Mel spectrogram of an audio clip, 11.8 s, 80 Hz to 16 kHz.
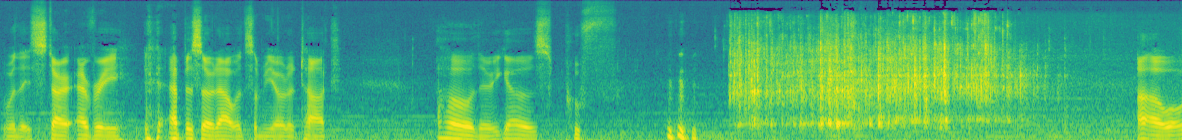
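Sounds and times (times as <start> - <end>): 
speech: 0.1 - 3.5, 4.4 - 7.1, 11.4 - 11.8
laughter: 6.6 - 7.1
liquid pouring into a glass: 7.3 - 10.7.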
